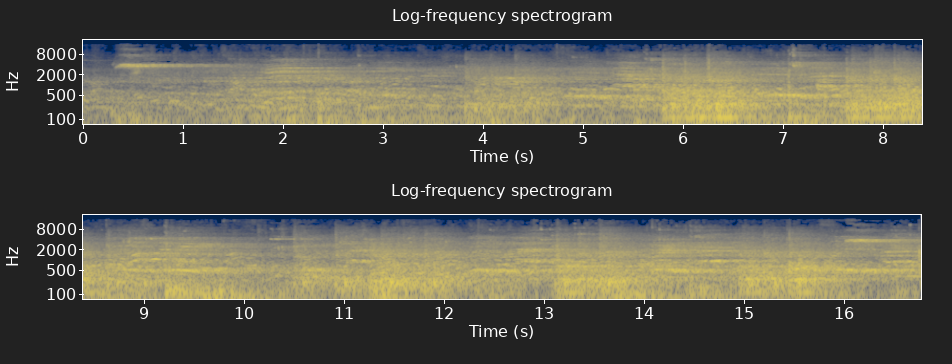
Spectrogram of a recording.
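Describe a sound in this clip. Shoes squeak sharply on a hall floor.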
